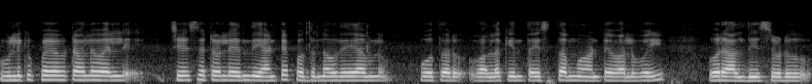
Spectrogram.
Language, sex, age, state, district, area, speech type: Telugu, female, 45-60, Telangana, Ranga Reddy, rural, spontaneous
